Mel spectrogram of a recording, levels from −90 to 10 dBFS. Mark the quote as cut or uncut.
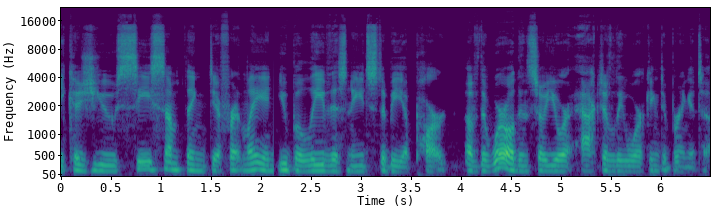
cut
